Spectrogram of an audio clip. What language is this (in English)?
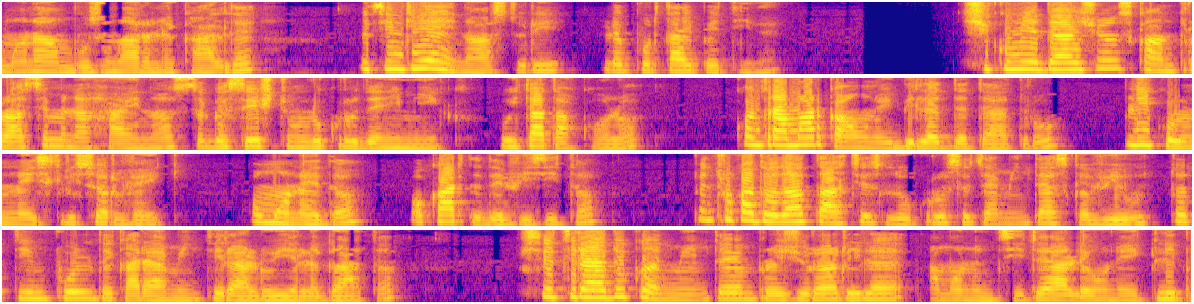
Romanian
